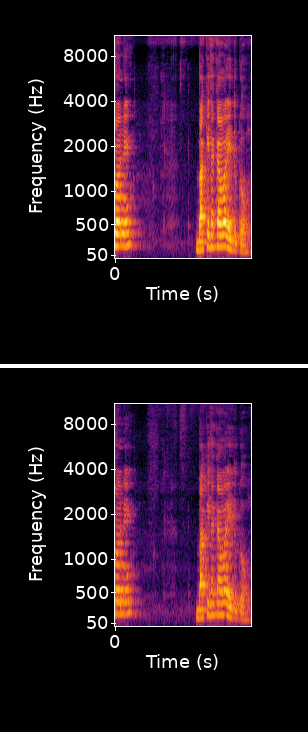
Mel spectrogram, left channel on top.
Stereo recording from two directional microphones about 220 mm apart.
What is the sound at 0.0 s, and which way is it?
Speech, 45° left (ahead or behind).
